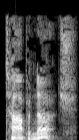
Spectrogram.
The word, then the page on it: topnotch: British English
